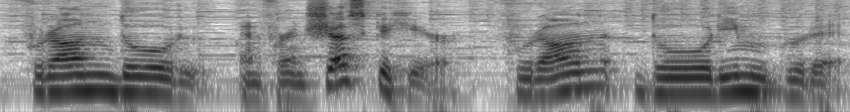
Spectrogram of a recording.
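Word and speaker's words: フランドール: For those unaware, Flandre's original Japanese pronunciation is actually Furandoru, and Francesca here, Furan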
